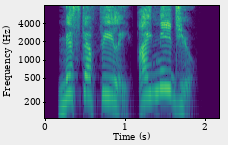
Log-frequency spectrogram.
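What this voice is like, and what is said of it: Gruff German accent. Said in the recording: “A gruff German accent. The voice a dagger in Tim's ear.”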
